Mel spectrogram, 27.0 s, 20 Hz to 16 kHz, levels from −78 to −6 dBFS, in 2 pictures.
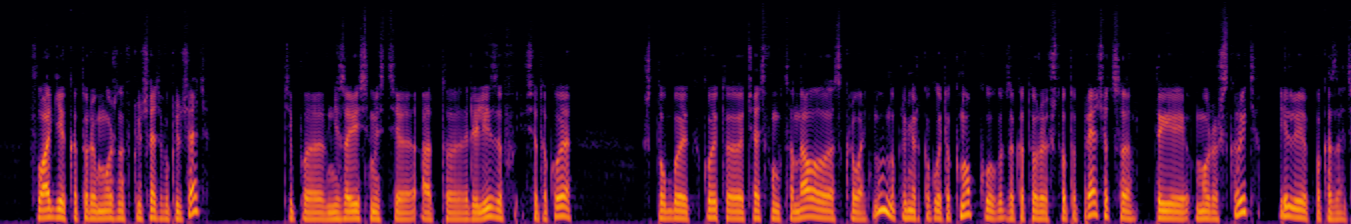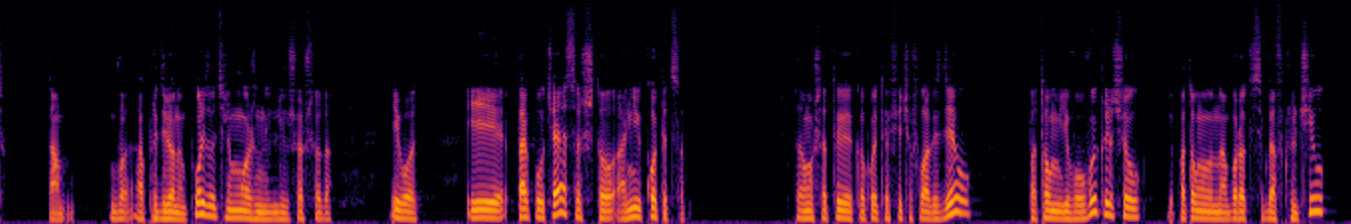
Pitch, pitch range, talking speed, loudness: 120 Hz, 110-130 Hz, 135 wpm, -26 LUFS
